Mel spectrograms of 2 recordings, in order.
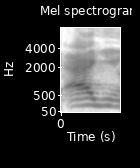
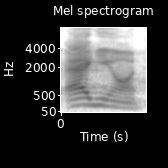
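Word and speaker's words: ἅγιον: word there is the the best pronunciation would be like agion all right aggie on and that word right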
